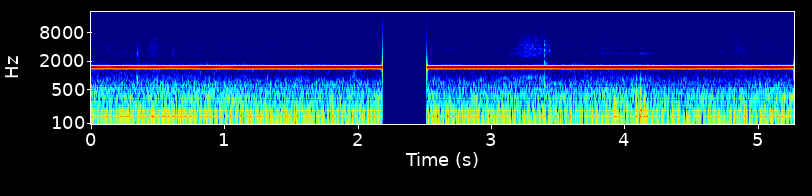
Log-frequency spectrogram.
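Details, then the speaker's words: 2013 BMW 520d (F10), 193,748 km, driving: steady unbroken high parking-sensor beep because a license plate was placed in front of a sensor; continuous tone from an obstructed parking sensor. "소리가 왜 나나 했더니 번호판 끼워놔가지고 이 소리가 계속 나네요."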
